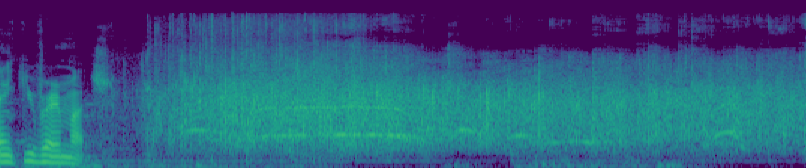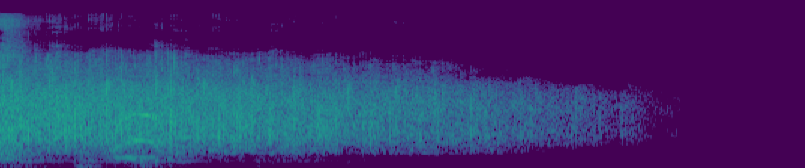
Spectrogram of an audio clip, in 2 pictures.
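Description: An audience claps loudly, then the applause fades away.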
